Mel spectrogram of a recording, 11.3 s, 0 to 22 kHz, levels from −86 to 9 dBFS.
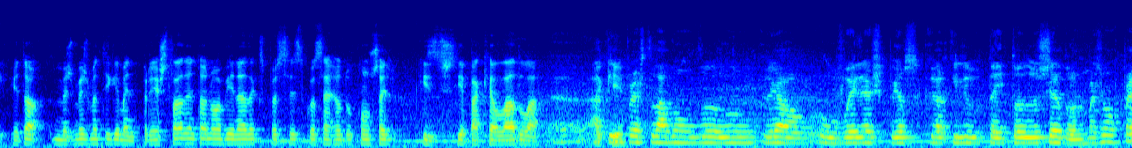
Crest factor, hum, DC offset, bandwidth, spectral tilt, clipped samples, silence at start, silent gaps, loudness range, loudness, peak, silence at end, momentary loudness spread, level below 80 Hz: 18 dB; none; under 0.1%; 16 kHz; -6.5 dB/octave; under 0.1%; 0 s; none; 5 LU; -34 LUFS; -14 dBFS; 0 s; 10 LU; -58 dBFS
